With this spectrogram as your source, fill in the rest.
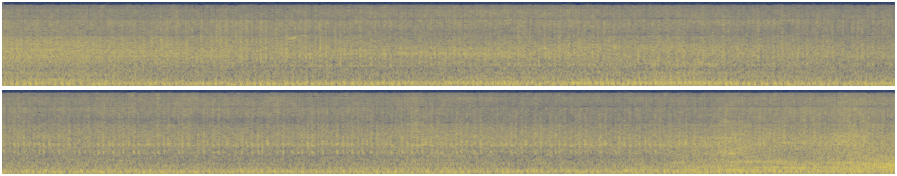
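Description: A motorcycle engine idles close by with a low rumble.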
